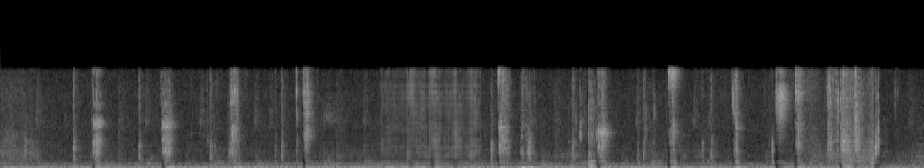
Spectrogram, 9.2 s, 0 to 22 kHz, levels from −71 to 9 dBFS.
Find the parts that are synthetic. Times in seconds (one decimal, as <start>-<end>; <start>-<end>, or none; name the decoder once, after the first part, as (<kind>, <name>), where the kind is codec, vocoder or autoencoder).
3.8-4.8 (vocoder, BigVGAN v2)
